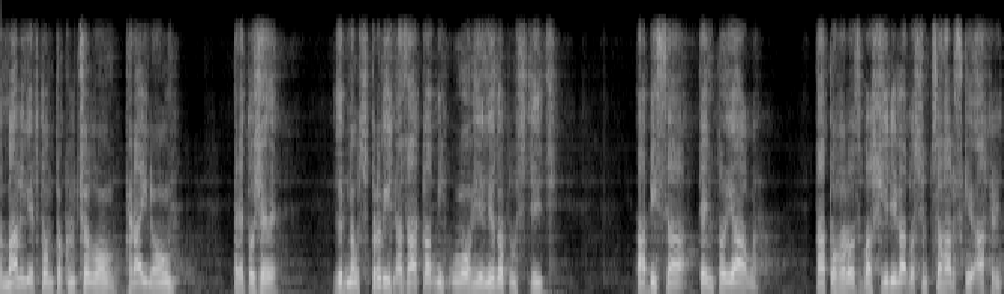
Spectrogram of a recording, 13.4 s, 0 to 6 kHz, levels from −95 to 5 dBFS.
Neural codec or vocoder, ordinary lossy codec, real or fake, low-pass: codec, 24 kHz, 1 kbps, SNAC; none; fake; 5.4 kHz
